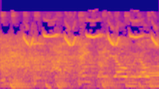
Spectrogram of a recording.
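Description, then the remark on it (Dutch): Birds chirp repeatedly in a steady rhythm, bright swooping calls about every half second, clear over a busy low background hum, as the birds perch on a person's shoulder and sleeve. “Moet je eens even kijken wat ze allemaal doen, die vogels.”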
